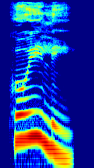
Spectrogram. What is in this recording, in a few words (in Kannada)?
"ಕುಯಲು", Kannada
